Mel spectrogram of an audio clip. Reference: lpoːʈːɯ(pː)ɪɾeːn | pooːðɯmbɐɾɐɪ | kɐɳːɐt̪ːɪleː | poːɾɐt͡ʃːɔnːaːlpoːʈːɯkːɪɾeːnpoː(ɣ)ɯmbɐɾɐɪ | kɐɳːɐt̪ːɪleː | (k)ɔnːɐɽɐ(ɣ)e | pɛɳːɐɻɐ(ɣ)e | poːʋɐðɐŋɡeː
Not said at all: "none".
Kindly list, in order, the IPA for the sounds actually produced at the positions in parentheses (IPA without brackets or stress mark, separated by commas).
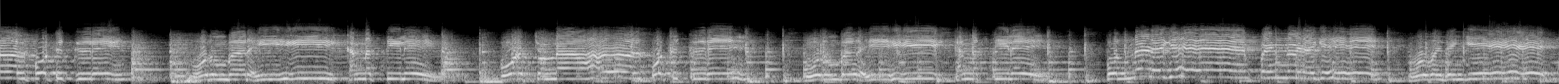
kː, ð, p, ɣ, ɣ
